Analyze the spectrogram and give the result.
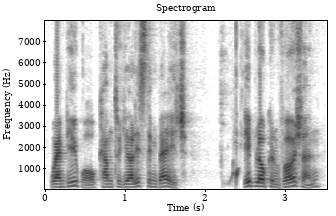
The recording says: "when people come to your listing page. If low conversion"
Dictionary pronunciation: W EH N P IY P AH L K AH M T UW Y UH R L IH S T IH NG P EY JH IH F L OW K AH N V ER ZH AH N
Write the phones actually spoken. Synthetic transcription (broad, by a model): W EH N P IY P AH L K AH M T UW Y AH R L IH S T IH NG B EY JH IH P L OW K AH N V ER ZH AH N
